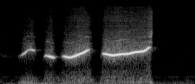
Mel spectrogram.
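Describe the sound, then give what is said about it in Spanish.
A loud, shrill human whistle meant to startle someone, given as two short chirps then two longer blasts, the final one sustained and rising in pitch before cutting off into silence. “Está su mamá distraída y usted le tienen que chiflar recio así. Para que la asuste.”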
